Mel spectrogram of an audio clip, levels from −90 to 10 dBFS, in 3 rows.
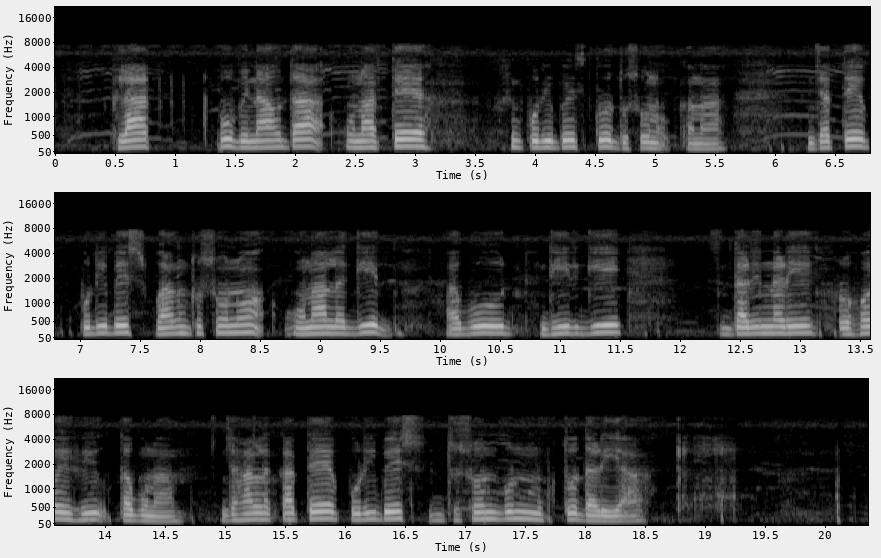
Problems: constant background noise, background conversations at intervals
